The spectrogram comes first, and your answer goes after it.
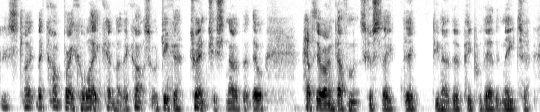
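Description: Somewhat breathy, a man with a London accent talks at a fairly quick pace. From North London, Enfield. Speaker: retired police detective. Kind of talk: interview. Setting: at the host's home. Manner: halting, repeats words.

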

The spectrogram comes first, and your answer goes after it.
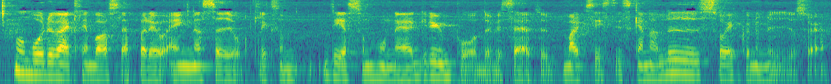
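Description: Very fast speech over noticeable background noise. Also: woman, very deep, low pitch for a woman, ordinary pitch variation, hardly any pauses. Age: 30s. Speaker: podcast co-host, cultural journalist. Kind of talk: casual chat.

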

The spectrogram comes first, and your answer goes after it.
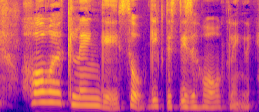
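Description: This woman has an Israeli accent. Her pace is very slow. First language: Hebrew (speaking German). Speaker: composer. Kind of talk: casual chat. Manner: halting.

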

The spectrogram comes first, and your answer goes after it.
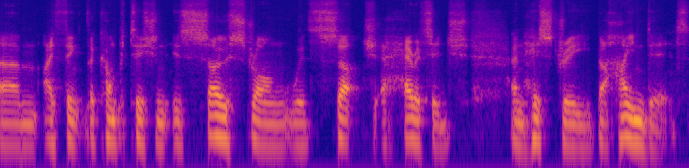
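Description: A man talks in an ordinary speaking voice with fairly even intonation. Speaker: sports commentator and broadcaster. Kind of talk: casual interview chat.

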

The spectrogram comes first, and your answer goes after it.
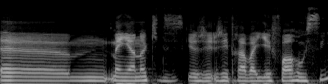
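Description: Over a silent background in a very clean recording, a woman speaks fairly slowly at a medium pitch. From Quebec, Montreal. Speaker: comedy manager and producer. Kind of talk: casual chat.

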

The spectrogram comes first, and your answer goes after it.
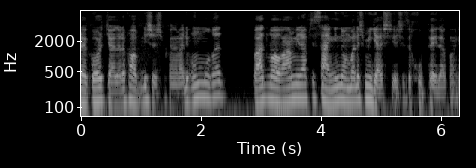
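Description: A man talks very fast at a medium pitch with ordinary pitch variation. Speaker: podcast co-host, IT worker. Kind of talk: casual chat. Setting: in a car.

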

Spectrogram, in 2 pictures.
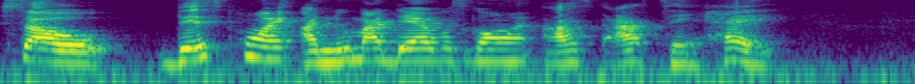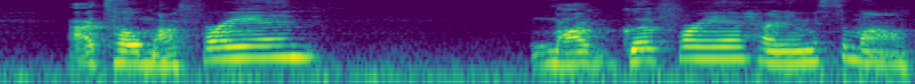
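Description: At a very slow pace, a woman speaks with long, frequent pauses. Her pitch is medium with ordinary variation. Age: 30s. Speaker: podcast co-host. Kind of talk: casual chat.

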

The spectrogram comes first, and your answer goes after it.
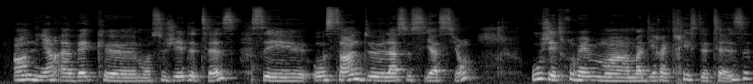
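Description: A woman speaks in an English accent. Her pace is very slow. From Trinidad and Tobago. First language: English (speaking French). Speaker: PhD student. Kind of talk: casual interview. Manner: halting, many hesitations.

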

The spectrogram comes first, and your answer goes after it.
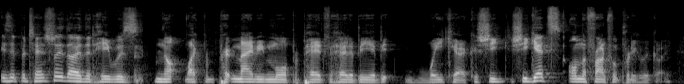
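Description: Hardly pausing, a man with an Australian accent races along at a very fast pace with ordinary pitch variation. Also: medium pitch for a man. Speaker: podcast co-host. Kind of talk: casual banter. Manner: joking, animated.

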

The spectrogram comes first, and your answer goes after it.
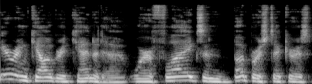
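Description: Reading aloud in a natural voice, the intonation bright and lively

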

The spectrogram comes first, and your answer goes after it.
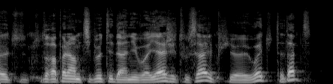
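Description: Here a man talks in an unremarkable speaking voice. His pitch sits in the medium range and his intonation is lively. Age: 30s. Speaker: flight attendant. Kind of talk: casual chat.

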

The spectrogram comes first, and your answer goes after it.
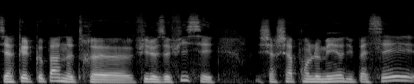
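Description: A man with a plain, everyday voice speaks at a fairly quick pace and medium pitch with ordinary variation, the sound dry and close with no echo against a quiet background. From Paris, France. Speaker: farmer and author. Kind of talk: interview.

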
